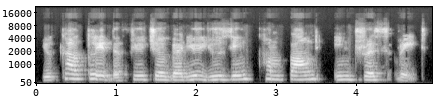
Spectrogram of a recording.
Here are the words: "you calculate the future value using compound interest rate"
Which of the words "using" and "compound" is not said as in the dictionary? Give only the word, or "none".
none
